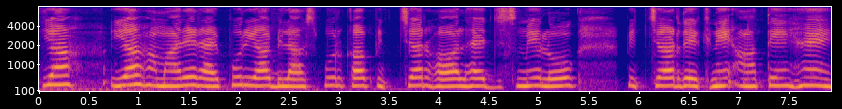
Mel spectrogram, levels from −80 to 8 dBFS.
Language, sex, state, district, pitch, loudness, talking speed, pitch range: Hindi, female, Chhattisgarh, Korba, 265 Hz, -16 LUFS, 115 wpm, 255-275 Hz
